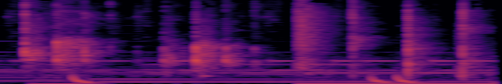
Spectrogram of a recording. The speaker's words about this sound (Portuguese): Palmas. E uma salva de palmas. Aplaudir a todos vocês também.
